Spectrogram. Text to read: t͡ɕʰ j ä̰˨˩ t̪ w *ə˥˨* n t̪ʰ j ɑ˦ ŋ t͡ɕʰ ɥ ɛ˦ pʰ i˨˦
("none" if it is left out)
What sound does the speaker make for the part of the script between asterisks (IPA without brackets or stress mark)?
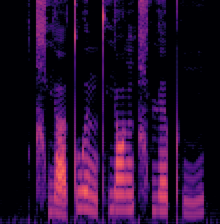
ə˥˨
